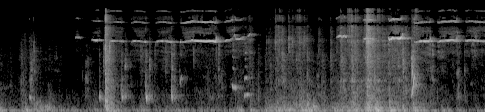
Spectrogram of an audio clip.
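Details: Playing poodle puppy boys, one called Eric; thin, high, drawn-out whimpers and squeals run through the clip with soft yips and scuffling in a small indoor room.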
